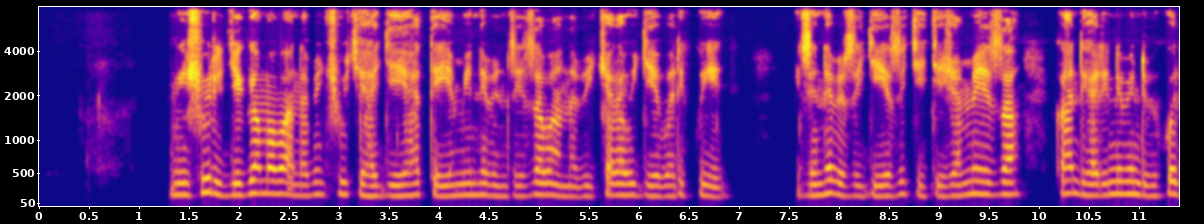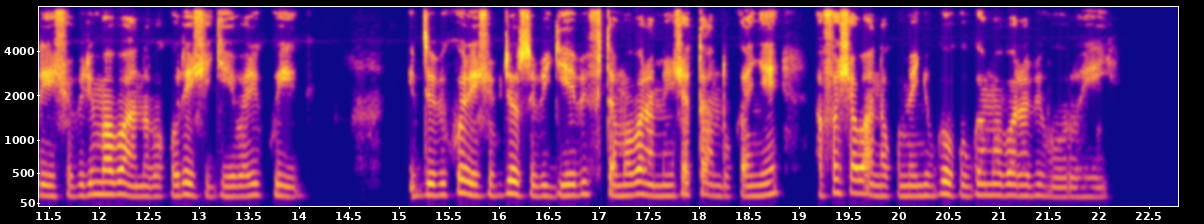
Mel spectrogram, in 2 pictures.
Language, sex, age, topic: Kinyarwanda, female, 25-35, education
